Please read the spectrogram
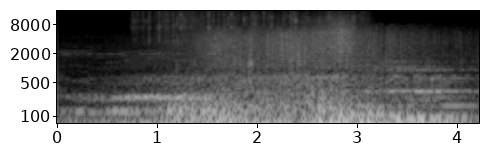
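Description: Cinematic music sting for an animated logo: a deep rumbling boom with a rushing, fiery swell of noise that builds from about a second in, then a low held tone as it fades near the end.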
